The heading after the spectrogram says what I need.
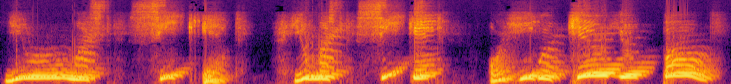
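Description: A man voicing a tiny, high wisp spirit. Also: sing-song, mellow, lo-fi sound, heavily acted. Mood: ominous. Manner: slow, grave, prophetic. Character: tiny female night wisp spirit, solemn.

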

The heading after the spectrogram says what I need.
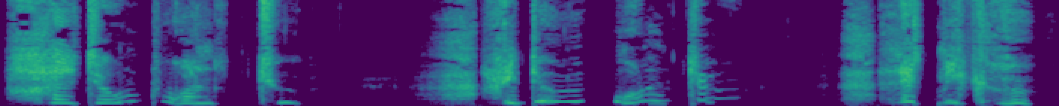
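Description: Dumbledore, tormented old wizard wailing high. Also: male voice, lively intonation, fairly bright tone, dry recording, clean studio sound, full character voice. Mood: moaning, pleading. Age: older. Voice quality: breathy, wavering, high moaning voice. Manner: sobbing, pleading, drawn-out wails. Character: anguished elderly male wizard, begging, tormented, weakened.

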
